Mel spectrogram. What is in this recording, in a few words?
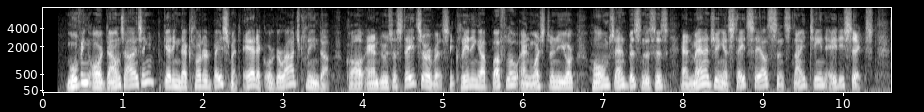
radio commercial; andrews estate service; wxrl 1300 am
